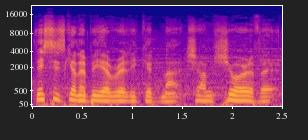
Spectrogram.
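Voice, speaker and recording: A man giving expert co-commentary in live sport, eager and halting with lots of fillers. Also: fairly high pitch, vocal fry, music in the background.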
